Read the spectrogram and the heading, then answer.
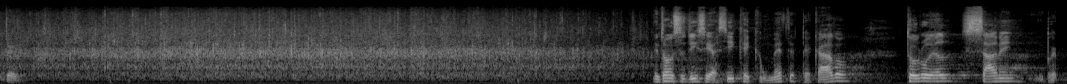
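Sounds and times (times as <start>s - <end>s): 
audience applauding: 0.0s - 6.6s
speech: 6.5s - 10.6s.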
